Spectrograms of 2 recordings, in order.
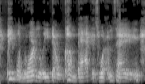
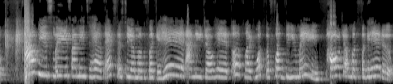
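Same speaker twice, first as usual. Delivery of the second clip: much higher, heated outburst; exasperated rant; 10 semitones higher than usual. Real, not acted. Venting about a client who keeps her head down, high and exasperated. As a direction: let the disbelief spill over, pitched way up.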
